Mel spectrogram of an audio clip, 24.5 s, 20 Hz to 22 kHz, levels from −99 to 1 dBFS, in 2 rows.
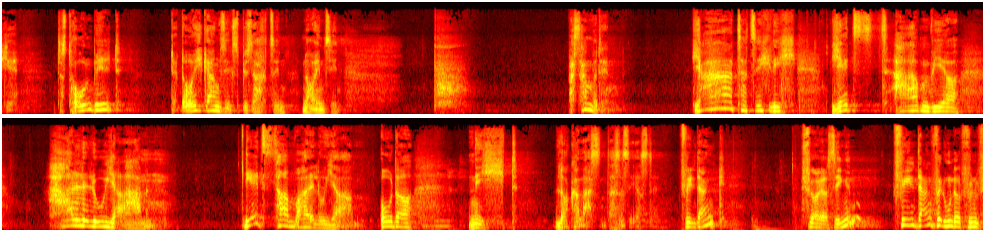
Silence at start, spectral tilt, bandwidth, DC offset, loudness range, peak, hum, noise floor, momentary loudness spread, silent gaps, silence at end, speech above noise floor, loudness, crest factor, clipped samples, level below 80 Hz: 0 s; -2.5 dB/octave; 16.5 kHz; under 0.1%; 7 LU; 0 dBFS; none; -64 dBFS; 15 LU; none; 0 s; 41 dB; -22 LUFS; 24 dB; under 0.1%; -62 dBFS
